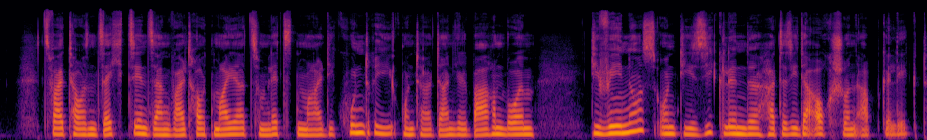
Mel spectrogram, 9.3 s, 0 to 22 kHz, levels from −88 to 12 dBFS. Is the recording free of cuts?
yes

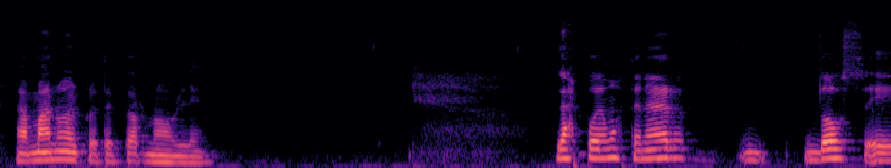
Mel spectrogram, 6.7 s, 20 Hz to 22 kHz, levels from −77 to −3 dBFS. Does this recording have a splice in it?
yes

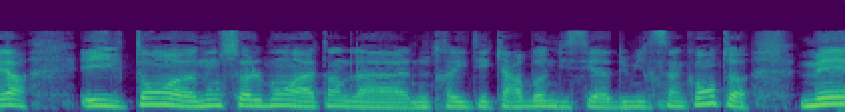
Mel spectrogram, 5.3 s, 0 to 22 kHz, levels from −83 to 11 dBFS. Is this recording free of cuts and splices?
yes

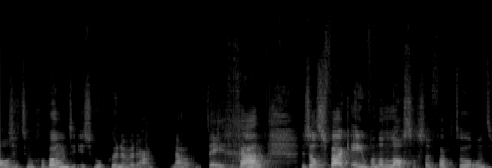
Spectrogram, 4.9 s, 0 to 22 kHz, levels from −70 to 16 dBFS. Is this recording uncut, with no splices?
no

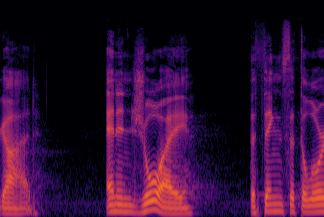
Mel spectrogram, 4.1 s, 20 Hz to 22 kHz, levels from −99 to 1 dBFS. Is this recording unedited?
yes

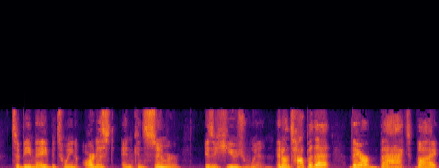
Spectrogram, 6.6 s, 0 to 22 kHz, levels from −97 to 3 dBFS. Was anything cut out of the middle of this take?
no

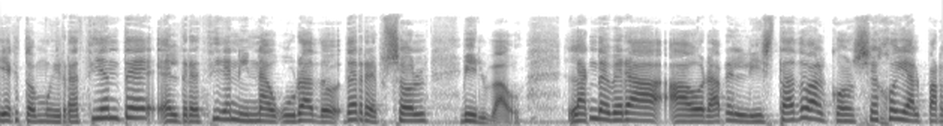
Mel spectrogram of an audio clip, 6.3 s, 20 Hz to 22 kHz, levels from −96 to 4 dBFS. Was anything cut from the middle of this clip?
yes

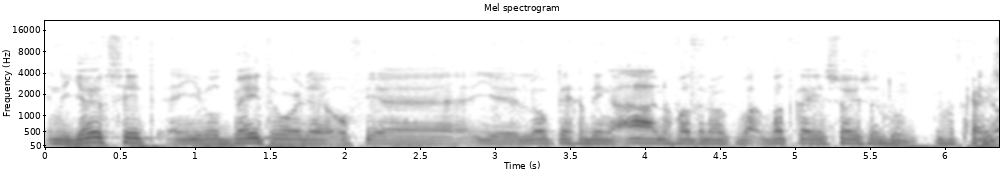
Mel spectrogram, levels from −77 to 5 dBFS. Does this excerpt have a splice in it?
no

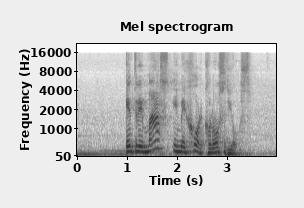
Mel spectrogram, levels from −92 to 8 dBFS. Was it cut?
yes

